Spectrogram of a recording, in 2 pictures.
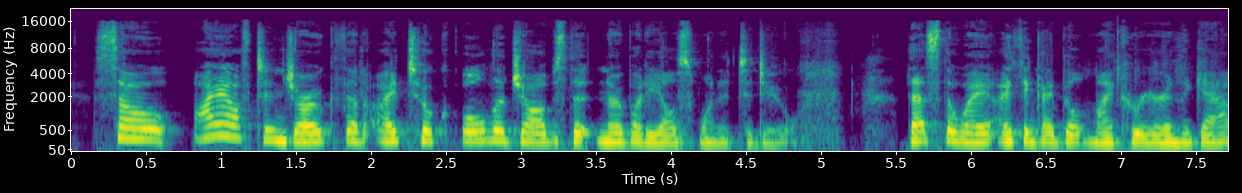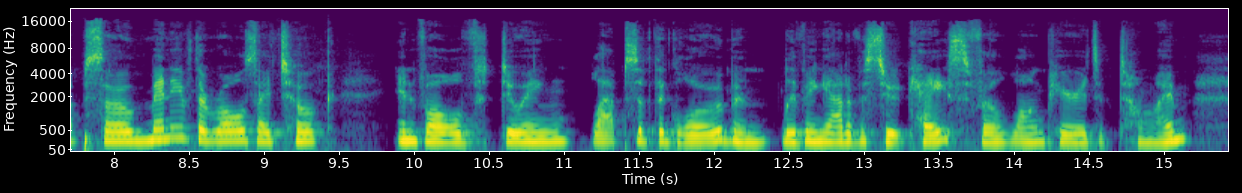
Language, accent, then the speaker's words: English; Australia; now in United States; the Aussie in me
